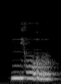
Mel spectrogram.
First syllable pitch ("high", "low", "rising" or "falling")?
low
